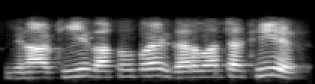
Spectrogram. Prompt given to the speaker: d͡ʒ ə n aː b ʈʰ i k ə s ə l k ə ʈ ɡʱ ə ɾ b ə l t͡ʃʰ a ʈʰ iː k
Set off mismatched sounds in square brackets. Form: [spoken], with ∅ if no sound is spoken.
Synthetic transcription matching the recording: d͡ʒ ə n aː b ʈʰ i k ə s ə l [p] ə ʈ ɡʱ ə ɾ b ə [ɾ] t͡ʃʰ a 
